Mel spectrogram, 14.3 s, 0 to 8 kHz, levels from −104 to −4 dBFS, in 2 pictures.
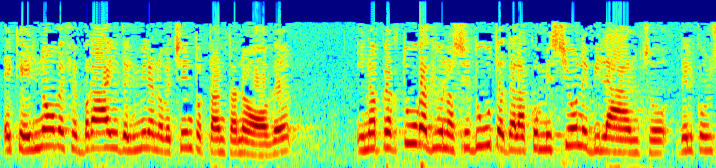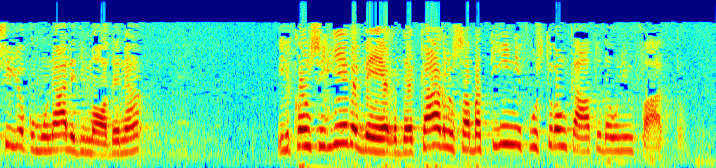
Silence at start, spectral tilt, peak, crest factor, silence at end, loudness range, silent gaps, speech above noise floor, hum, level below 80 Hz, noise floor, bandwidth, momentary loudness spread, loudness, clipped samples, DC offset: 0.05 s; -7 dB/octave; 0 dBFS; 12 dB; 0.35 s; 4 LU; none; 37 dB; none; -48 dBFS; -47 dBFS; 6.2 kHz; 9 LU; -11 LUFS; 0.5%; under 0.1%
